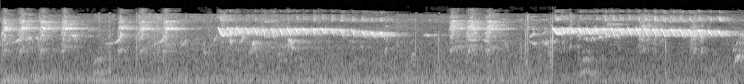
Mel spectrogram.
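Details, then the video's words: White-rumped shama in full, lively song, used as morning training audio for other birds: bright chips and clicks, then two long, high, slowly falling whistles with a fast fluttering trill, each held about two seconds. "Murai Batu Gacor Dor Full Isian || Untuk Melatih Burung Di Pagi Hari"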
